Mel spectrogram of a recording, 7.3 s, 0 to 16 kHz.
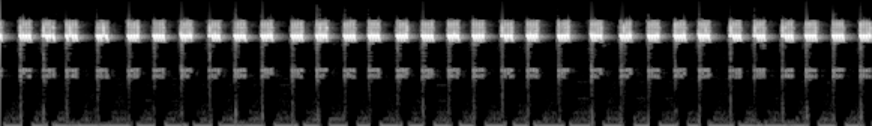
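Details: A steady series of bright, high-pitched chirps from a two-spotted cricket, about four per second, evenly spaced and uninterrupted, from a 2020 National Institute of Biological Resources recording in Korea.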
